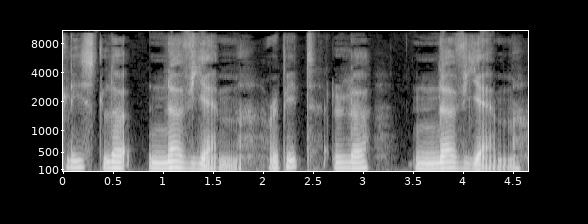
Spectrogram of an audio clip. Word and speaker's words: neuvième: And then, last but not least, le neuvième. Repeat, le neuvième. Okay, be careful because this EU in neuvième is actually open. It's not E, but it's Okay, so it's neuvième.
